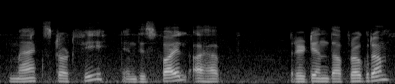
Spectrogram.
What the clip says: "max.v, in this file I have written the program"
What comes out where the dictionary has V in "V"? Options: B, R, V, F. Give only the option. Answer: F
